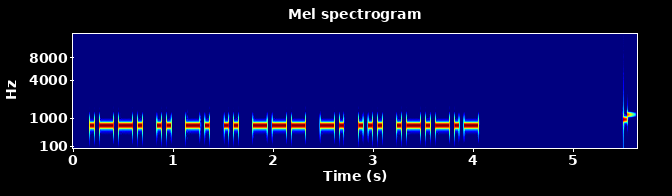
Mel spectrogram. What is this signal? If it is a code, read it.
Morse code, heard as a keyed tone, about 25 wpm, 700 Hz. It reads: PINIONS.
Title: Pangram Challenge v2 - 25wpm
